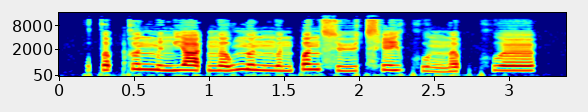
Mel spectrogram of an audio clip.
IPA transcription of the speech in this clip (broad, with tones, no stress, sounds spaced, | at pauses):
t̪ ɐ˨ p̚ k ɵ˥ n m ɪ˨˧ ŋ j aː˧ k̚ ŋ ɐ˨˥ w n̪ ɵ˧ n ŋ ɵ˨ n p ɐ˥ ŋ s yː˨˧ t͡sʰ e˥ j kʷʰ ɐ˨˩ ŋ n̪ ɐ˨ p̚ kʷʰ œː˥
